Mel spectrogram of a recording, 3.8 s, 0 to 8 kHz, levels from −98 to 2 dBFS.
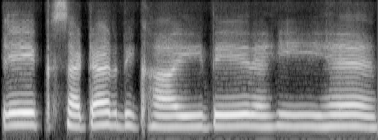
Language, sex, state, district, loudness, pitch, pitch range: Hindi, female, Madhya Pradesh, Umaria, -13 LUFS, 210 Hz, 200-220 Hz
